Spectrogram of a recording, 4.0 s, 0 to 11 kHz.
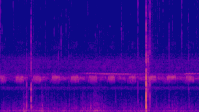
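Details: High, even insect trilling from grass on an autumn night fills the background as a round-pit wood fire burns, with one loud crack of firewood near the end; MKE600 microphone, low-cut on.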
